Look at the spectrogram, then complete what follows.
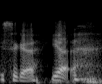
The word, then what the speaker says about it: Puysegur: Hopefully I'm pronouncing that right. Is it Puysegar? Puysegar, yeah. I don't know heaps about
